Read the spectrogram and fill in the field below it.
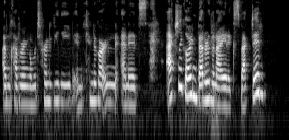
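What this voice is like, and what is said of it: Congested voice from a cold. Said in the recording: “If you can't hear it in my voice, I got sick this weekend ... Just a bad cold ... don't mind the congestion that you're hearing”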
